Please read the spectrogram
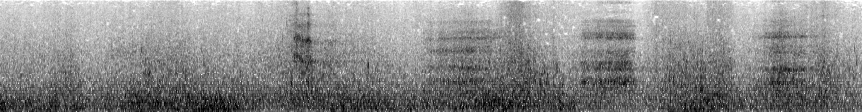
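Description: Rushing river water, a steady rush, with wind buffeting the microphone.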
